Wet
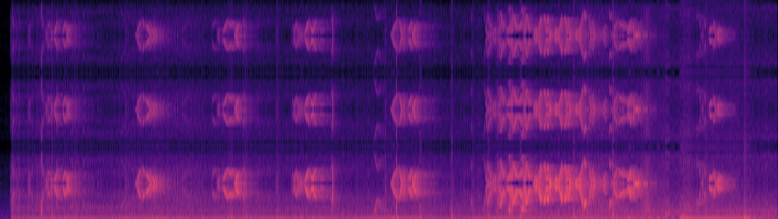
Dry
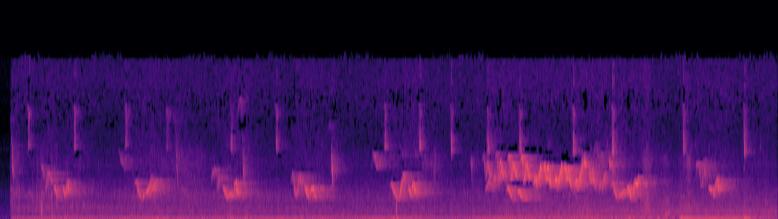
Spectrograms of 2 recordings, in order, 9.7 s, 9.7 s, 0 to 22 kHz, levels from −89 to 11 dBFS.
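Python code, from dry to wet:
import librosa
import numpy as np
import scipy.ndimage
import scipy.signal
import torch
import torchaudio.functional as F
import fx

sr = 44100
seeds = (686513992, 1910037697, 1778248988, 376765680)

y = np.repeat(x[::6], 6)[:len(x)]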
